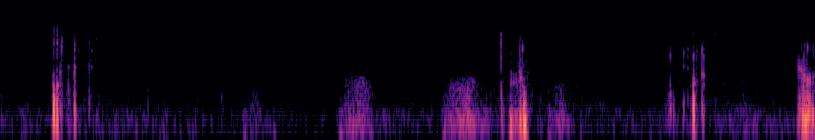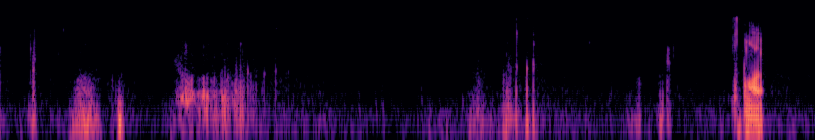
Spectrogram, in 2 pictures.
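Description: Irregular gurgles, squeaks and rumbling bursts separated by quiet gaps: loud stomach growling from an empty stomach, a normal finding.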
